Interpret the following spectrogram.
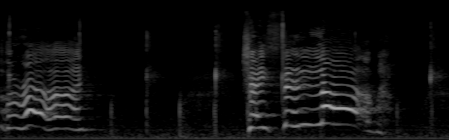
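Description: Unaccompanied singing with a wavering vibrato in two phrases, separated by a pause of about a second and a half. A few finger snaps fall in the pause.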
